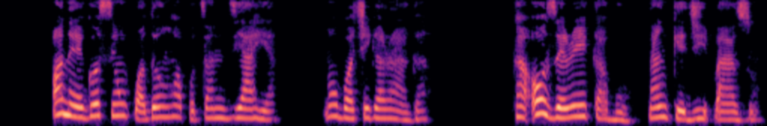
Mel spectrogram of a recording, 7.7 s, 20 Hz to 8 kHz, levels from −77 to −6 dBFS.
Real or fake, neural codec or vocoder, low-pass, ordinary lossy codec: real; none; none; none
